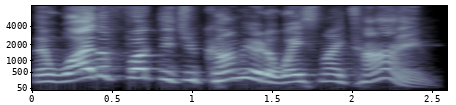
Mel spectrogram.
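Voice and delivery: high-pitched indignant demand; retold angry challenge; imitating her anger. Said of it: "she got really fucking mad".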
